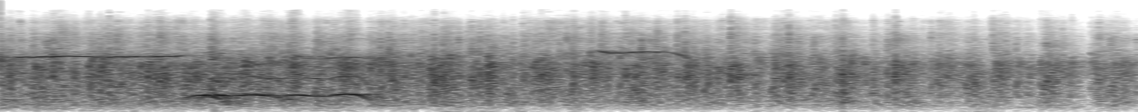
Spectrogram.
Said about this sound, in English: can we give them a round of applause for that?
